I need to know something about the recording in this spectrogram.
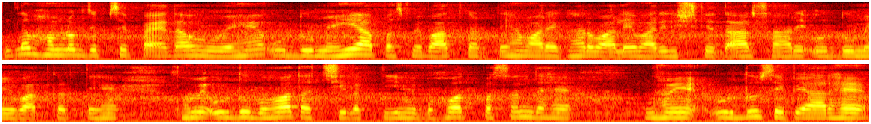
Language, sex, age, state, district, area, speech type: Urdu, female, 18-30, Delhi, South Delhi, urban, spontaneous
